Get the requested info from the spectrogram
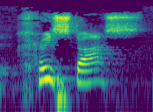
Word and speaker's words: Christos: That's how they would have said in those days, because the first letter, CH, for Christ is pronounced Christ, Christos. Can you do it? Christ, Christ. It's a guttural.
